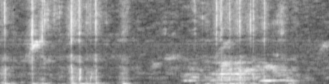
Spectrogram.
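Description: Typing a search on a computer keyboard, several quick separate key taps at close range followed by a short burst of clicks, with no talking.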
